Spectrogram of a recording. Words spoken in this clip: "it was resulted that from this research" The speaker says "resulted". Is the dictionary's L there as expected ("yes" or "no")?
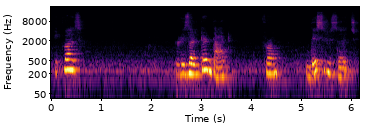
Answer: yes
